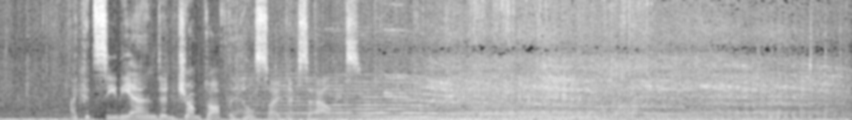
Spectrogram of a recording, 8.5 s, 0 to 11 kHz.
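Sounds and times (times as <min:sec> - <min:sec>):
black passenger train roaring out of a narrow tunnel: 0:00.6 - 0:08.5
speech: 0:00.7 - 0:04.6
faint metallic squealing tones: 0:02.4 - 0:08.5.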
